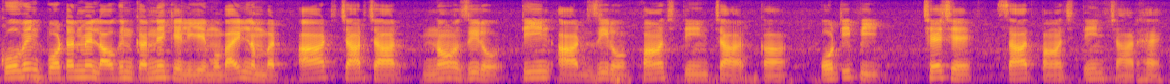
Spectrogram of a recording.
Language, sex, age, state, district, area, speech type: Urdu, male, 18-30, Uttar Pradesh, Saharanpur, urban, read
